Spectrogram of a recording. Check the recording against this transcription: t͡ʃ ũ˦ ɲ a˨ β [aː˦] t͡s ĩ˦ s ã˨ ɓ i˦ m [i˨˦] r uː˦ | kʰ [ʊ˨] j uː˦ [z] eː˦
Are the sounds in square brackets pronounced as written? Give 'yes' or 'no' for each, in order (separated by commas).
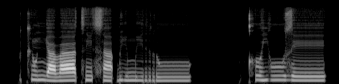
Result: yes, no, no, yes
